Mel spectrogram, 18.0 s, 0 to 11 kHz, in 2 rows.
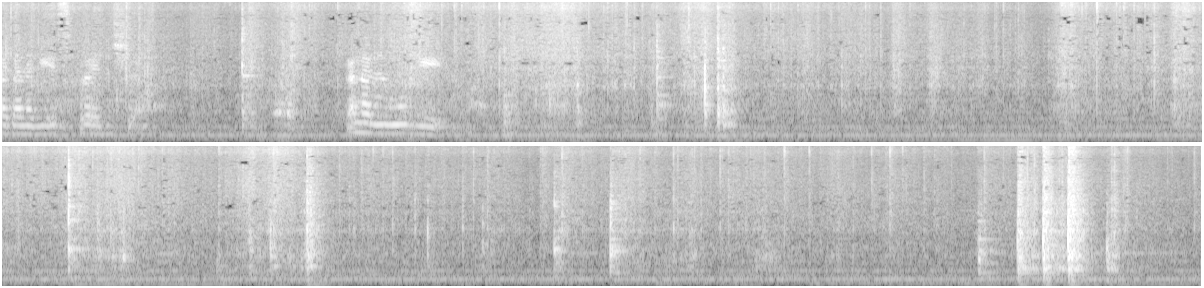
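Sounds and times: soft frying sizzle: 0.0 - 17.9
wooden spatulas scraping metal pan: 1.8 - 7.2, 7.9 - 11.5, 13.1 - 14.9.

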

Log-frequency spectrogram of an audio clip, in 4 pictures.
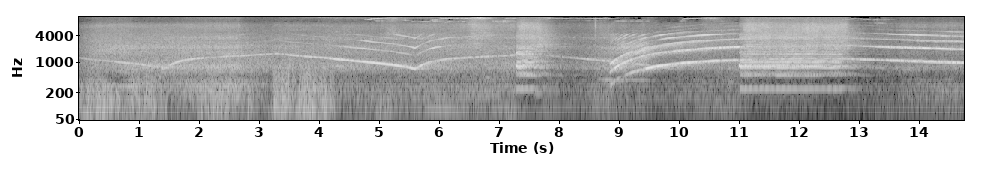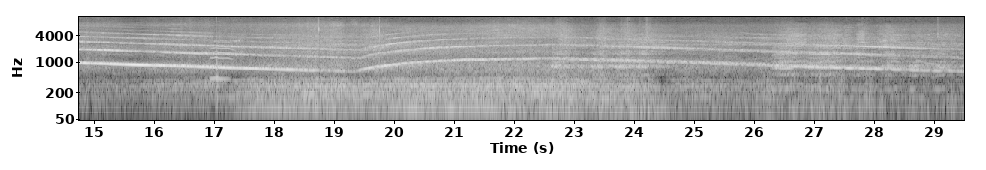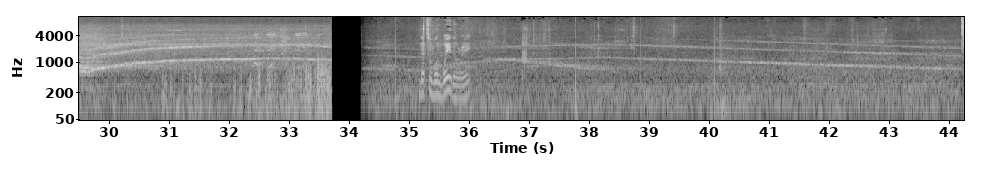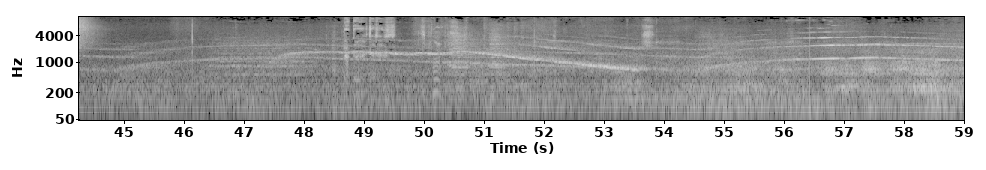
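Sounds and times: fire truck siren wailing: 0.0 - 59.0
air horn blasts: 7.3 - 8.0, 11.0 - 13.0, 28.1 - 29.8.

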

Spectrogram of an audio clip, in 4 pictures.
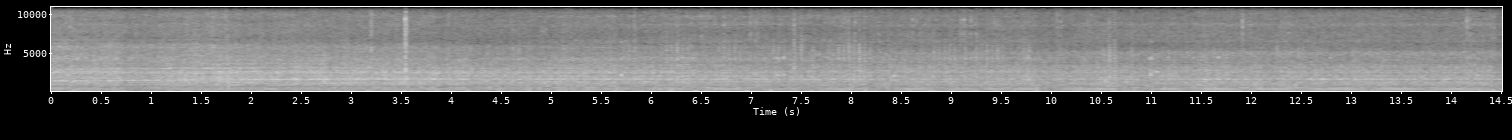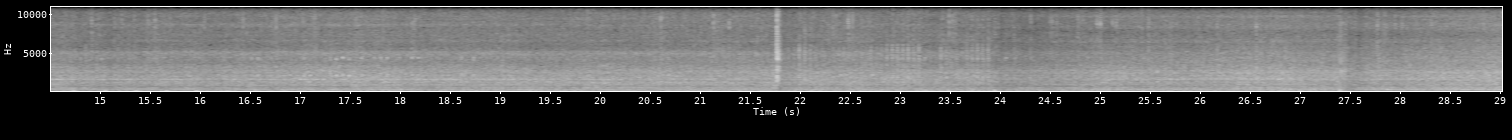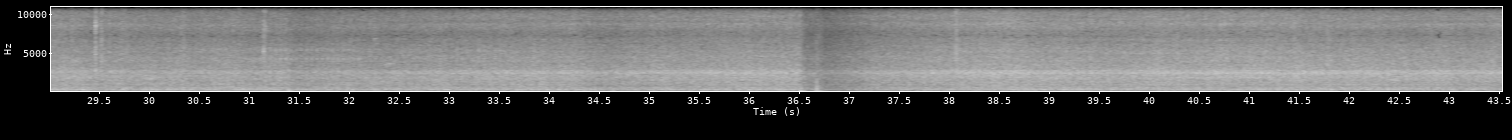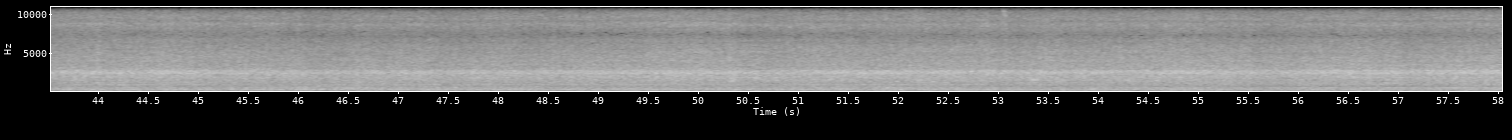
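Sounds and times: heavy rumble of takeoff roll: 0.0 - 58.0
jet engine whine: 0.0 - 58.0.

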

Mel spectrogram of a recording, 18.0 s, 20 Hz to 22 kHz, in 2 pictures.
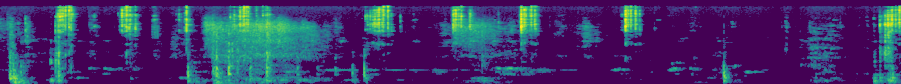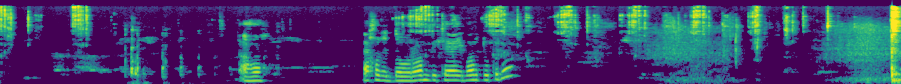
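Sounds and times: scissors snipping fabric: 13.0 - 17.0.

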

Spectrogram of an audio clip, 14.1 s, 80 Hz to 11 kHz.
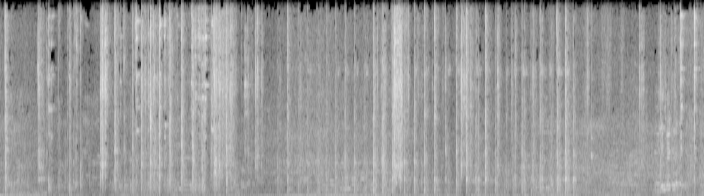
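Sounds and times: small metal parts clinking: 0.8 - 5.4.

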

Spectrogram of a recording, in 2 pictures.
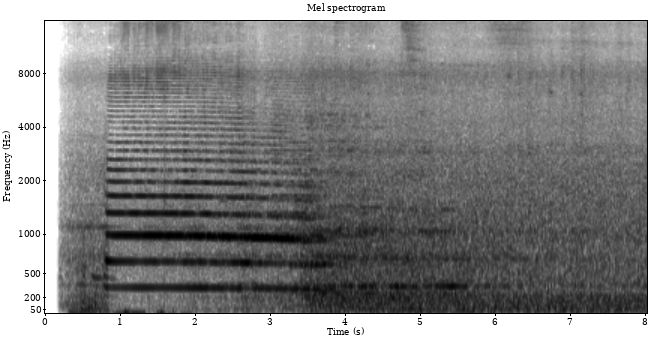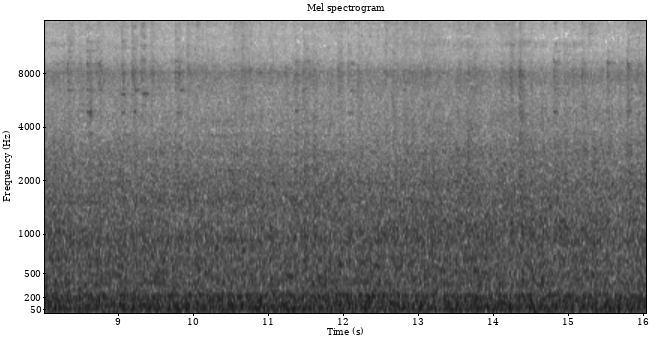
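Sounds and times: freight wagons rumbling over rails: 0.2 - 16.0
locomotive horn blast: 0.6 - 6.4.

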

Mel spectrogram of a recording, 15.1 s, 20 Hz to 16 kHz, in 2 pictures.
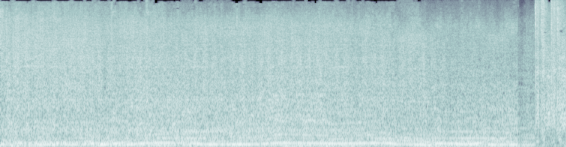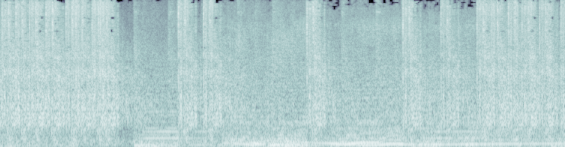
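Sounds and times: vehicle engines droning: 0.0 - 15.0
machine-gun fire: 7.1 - 10.8, 11.6 - 12.1, 12.9 - 15.0.

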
